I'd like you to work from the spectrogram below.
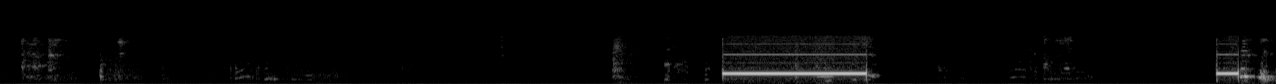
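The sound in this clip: Telephone keypad tones dialing an extension number on a phone line. Two long, steady electronic beeps are separated by a quiet stretch, with faint, muffled speech on the line in between.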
